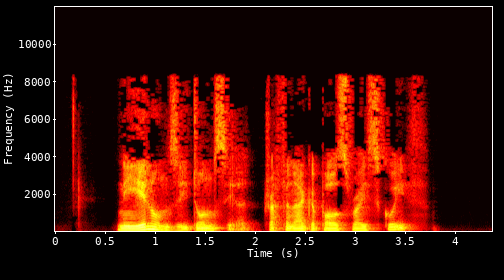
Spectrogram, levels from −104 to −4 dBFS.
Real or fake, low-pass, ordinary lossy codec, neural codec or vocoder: fake; 10.8 kHz; MP3, 32 kbps; codec, 24 kHz, 0.9 kbps, DualCodec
